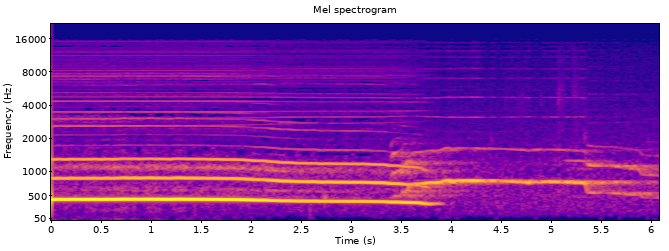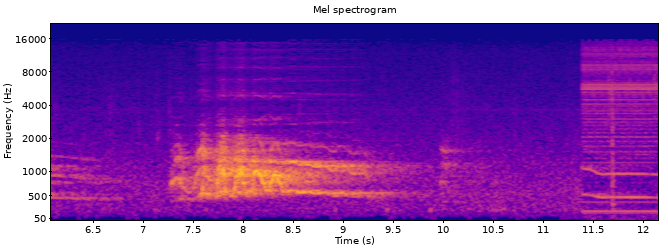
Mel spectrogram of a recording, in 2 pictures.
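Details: Wolf howling back and forth with a friendly human who howls to it; long drawn-out tones held steady, then sliding down and rising again, followed by a rougher, louder wavering burst and a quieter closing note.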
